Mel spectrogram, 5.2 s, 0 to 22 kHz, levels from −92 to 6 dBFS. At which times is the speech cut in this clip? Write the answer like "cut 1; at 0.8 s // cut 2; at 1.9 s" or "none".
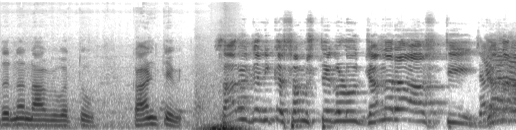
cut 1; at 2.0 s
